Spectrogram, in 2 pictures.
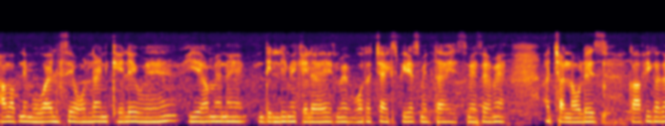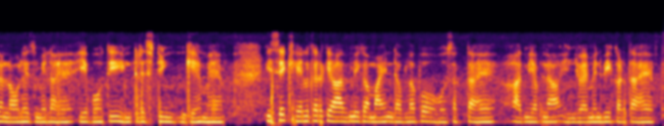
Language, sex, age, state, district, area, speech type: Urdu, male, 30-45, Uttar Pradesh, Gautam Buddha Nagar, urban, spontaneous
